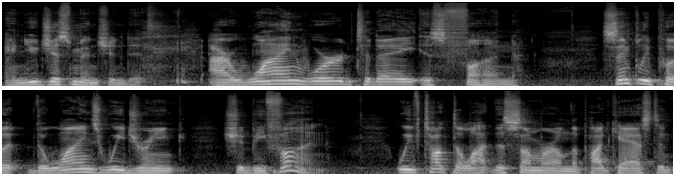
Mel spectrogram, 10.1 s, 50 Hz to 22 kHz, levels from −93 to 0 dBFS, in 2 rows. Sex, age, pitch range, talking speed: male, 40-59, 95-130 Hz, 180 wpm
